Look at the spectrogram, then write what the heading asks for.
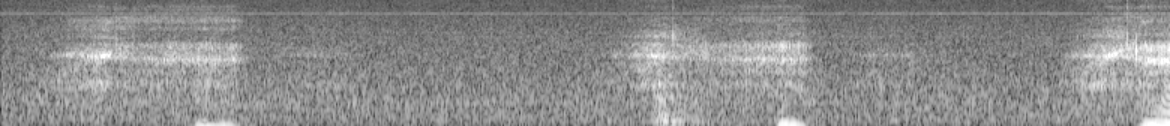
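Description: A Golden Retriever snores, with raspy, breathy bursts and a low rumble every few seconds.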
